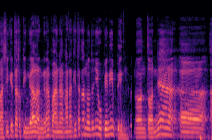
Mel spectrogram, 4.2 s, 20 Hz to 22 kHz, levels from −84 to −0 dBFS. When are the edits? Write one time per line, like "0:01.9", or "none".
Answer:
0:02.6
